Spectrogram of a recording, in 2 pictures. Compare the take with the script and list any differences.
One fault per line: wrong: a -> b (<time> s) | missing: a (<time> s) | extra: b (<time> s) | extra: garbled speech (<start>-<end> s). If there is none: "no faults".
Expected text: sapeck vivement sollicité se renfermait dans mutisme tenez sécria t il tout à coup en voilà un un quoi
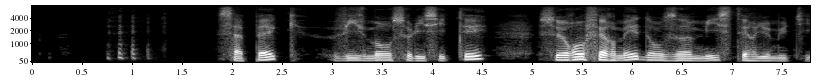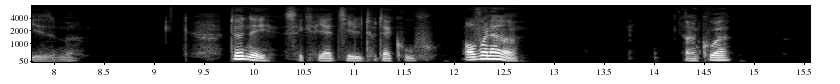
extra: un mystérieux (6.5 s)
